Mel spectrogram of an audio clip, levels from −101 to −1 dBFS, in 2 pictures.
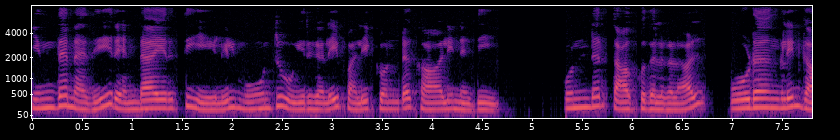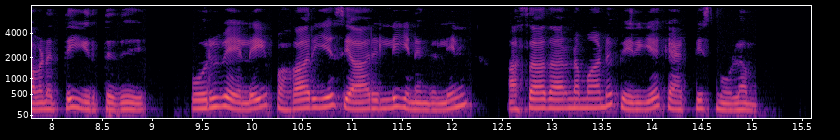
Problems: low volume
